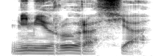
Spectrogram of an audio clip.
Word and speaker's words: Nimirurathya: Okay, for this last one, Nimirurathya. The stress is on the U, which means that the vowel between the R and the S would be lost.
